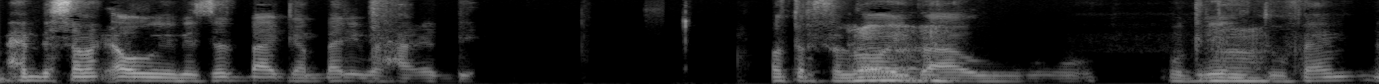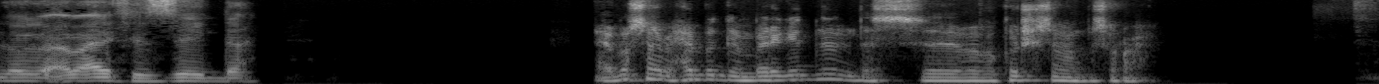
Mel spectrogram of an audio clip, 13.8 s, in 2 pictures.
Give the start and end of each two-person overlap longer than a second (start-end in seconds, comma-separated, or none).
none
